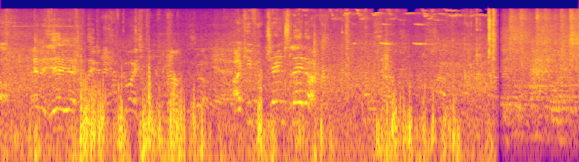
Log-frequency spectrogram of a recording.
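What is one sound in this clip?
Young men chat and laugh nearby outdoors.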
